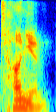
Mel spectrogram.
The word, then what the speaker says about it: Tonyan: I just want to say, I understand that he says his name is pronounced Tonyan, right?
